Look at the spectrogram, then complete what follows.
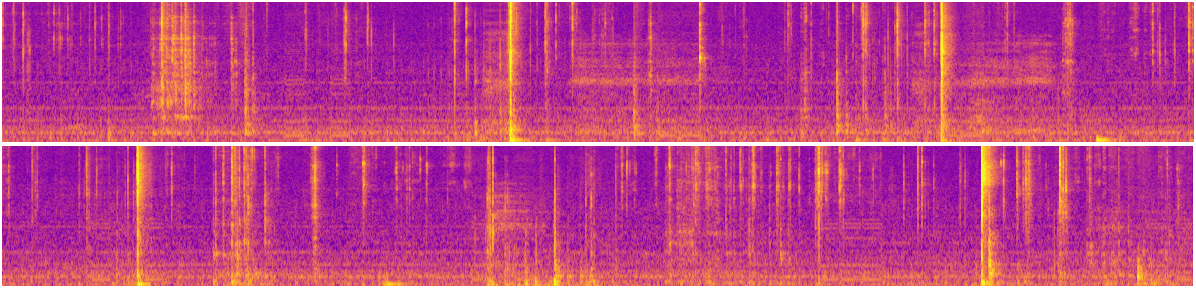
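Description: Plastic Bionicle parts clicking and snapping together as they are handled and joined, in scattered irregular clicks with a few sharper snaps, the sharpest near the end.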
